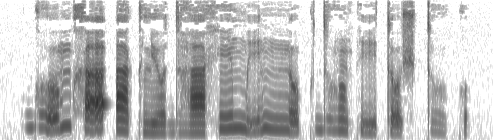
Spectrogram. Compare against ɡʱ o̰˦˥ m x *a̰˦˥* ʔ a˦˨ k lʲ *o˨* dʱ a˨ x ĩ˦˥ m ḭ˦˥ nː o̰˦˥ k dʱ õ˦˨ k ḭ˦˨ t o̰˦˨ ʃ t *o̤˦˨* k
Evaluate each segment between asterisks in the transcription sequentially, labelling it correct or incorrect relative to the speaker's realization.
correct, correct, correct

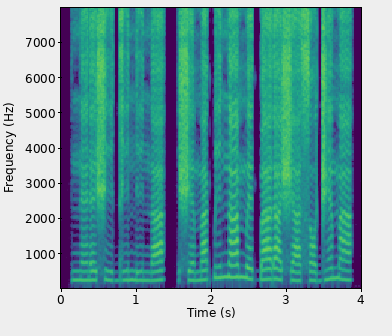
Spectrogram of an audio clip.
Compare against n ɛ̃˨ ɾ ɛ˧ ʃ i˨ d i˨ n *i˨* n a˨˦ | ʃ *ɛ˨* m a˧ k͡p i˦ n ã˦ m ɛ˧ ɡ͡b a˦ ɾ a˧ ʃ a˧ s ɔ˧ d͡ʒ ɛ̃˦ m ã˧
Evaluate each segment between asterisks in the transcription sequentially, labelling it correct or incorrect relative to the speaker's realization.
correct, correct

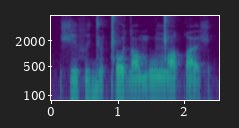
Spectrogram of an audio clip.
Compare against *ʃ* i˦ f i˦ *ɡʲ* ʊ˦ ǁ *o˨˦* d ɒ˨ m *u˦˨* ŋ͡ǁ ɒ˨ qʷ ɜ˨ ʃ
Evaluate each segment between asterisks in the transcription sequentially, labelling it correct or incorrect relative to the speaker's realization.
correct, correct, incorrect: o˦, incorrect: u˨

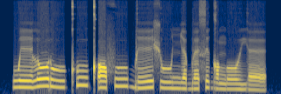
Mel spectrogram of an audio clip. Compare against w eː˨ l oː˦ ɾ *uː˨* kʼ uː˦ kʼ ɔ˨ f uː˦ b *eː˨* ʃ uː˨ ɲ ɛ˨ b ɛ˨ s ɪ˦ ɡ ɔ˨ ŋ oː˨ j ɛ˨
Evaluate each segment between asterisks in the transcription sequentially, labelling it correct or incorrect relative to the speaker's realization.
correct, incorrect: eː˨˦

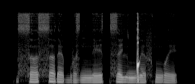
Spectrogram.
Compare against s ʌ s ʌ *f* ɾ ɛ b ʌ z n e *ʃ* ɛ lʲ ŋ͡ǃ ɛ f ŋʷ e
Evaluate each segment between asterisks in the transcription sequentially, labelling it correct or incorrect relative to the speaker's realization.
incorrect: none, incorrect: t͡s

